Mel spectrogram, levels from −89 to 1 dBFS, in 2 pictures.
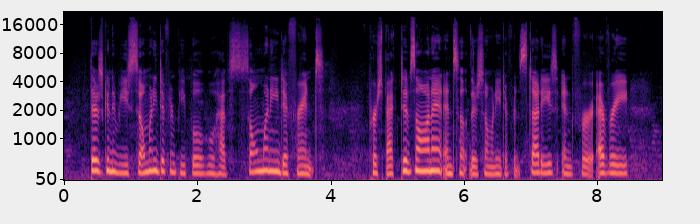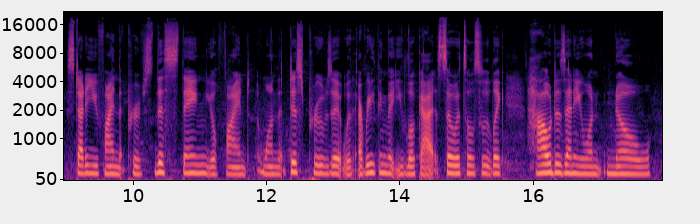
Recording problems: chatter from many people; faint; throughout; 30 dB below the speech

